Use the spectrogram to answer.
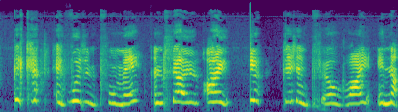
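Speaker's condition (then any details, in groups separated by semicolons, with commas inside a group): Cerebral palsy; not quadriplegic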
